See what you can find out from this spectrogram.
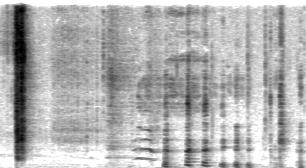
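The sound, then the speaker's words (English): Adhesive tape is handled: a sharp faint snap, then a quick run of several crackly ripping pulls, all quiet. “What are you doing with that tape?”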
